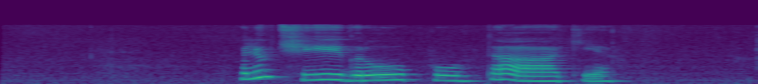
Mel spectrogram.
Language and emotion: Russian, sad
